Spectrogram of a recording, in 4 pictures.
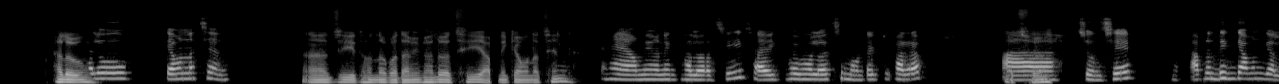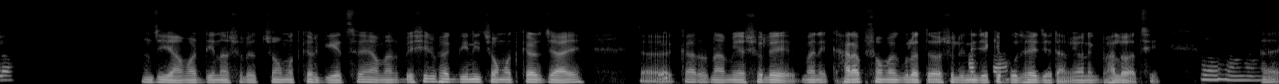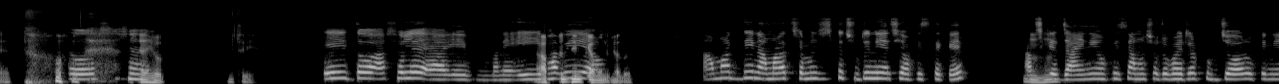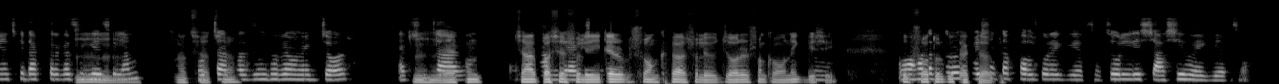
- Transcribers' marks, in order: distorted speech; scoff; in English: "ফল"
- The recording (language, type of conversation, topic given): Bengali, unstructured, ব্যায়াম না করলে শরীরে কী ধরনের পরিবর্তন আসে?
